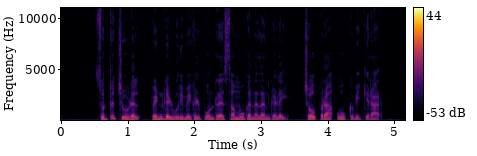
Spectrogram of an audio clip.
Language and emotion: Tamil, neutral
